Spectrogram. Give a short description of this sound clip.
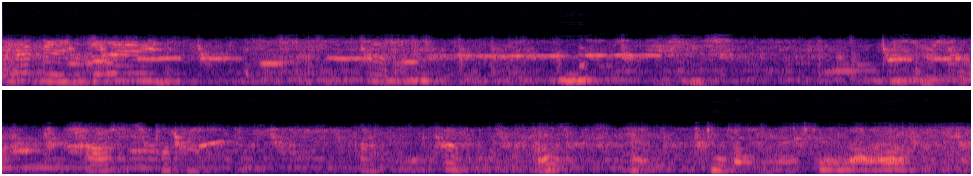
Muffled sounds of a television show with someone whistles and garbled speech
